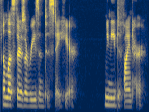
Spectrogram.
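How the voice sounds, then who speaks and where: A woman's voice: lowish voice, steady tone, a little fast, fairly bright tone, no room sound, lightly acted. An actress playing a practical, guarded female amateur sleuth in an audio drama, terse, wry and casual. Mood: focused.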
